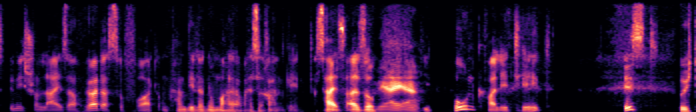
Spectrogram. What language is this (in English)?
German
